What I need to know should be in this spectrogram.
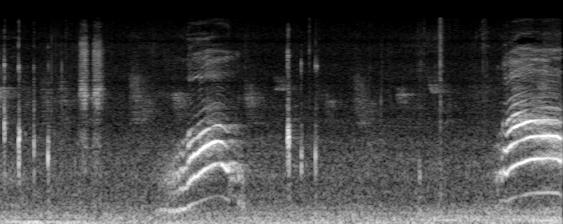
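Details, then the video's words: A stray tomcat calls insistently to be petted. Two loud, rising-then-falling meows about three seconds apart, with a few soft clicks and small noises between them against low background rumble. "Stray Cat Meowing Loudly, Demanded Me To Pet Him - Cats Meowing"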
